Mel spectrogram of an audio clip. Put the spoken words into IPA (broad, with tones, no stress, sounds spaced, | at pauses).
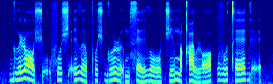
ɡ ɯː˧˥ ɭ ɔː˥˩ ʃ o̰˧˩˧ f ʊ˧˥ ʃ ɛ̰˧˥ ɪ̯ ð əː˧˩˧ pʰ ʊ˧˥ ʃ ɡ ʊ˧˥ ɹ ə̰˧˩˧ m s ɛ˧˩˧ ɪ̯ ð oː˧˩˧ t͡ʃ e˧˥ m ə˧˩˧ qʰ ɛ˥˩ ʊ̯ ɹ ɔ˧˥ | v ʊ˧˥ tʰ ɛː˧˥ ɡ ɛ̰˧˩˧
